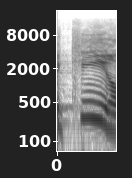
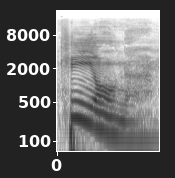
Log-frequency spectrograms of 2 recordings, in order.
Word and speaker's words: kiln: And of course, we're talking tonight about going through the fire or being placed in the keel, or sometimes pronounced kiln.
